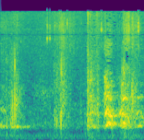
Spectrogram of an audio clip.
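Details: Domestic dogs heard barking on a walk, likely wanting to talk to a passing dog; several short, loud barks clustered in the second half, with a woman speaking Polish and footsteps nearby.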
